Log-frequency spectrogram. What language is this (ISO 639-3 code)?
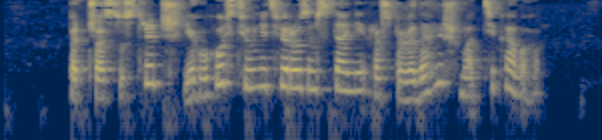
bel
